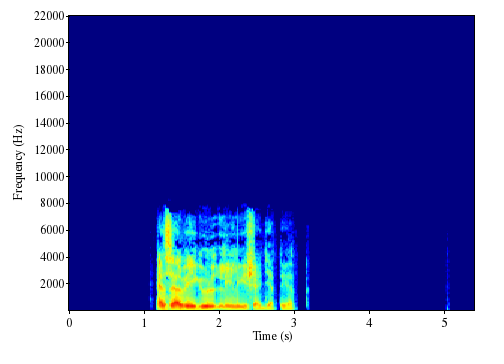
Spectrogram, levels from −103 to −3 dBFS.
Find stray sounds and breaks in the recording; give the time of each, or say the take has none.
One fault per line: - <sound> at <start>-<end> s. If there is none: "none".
none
